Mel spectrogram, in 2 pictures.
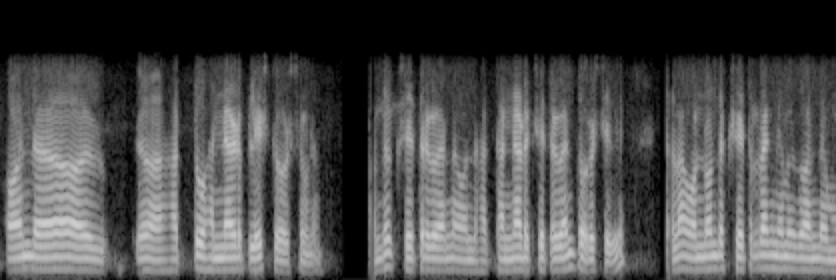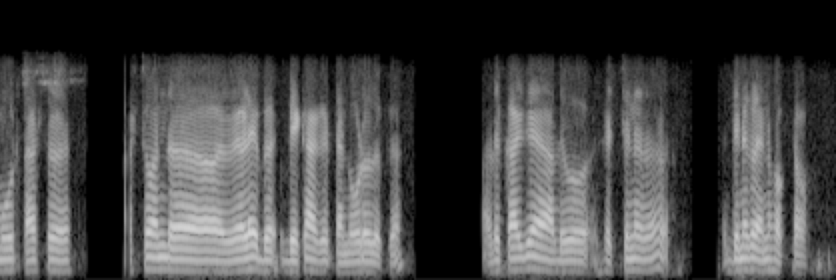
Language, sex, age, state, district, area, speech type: Kannada, male, 30-45, Karnataka, Chikkaballapur, urban, conversation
